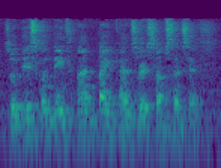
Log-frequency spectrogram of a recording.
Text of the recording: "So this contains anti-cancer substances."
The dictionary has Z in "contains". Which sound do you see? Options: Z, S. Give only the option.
S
